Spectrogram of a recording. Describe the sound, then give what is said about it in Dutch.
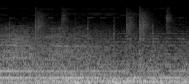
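Steady, loud engine roar of airplanes taking off and landing at Brussels Airport in Zaventem, a continuous low rumble with a droning hum that holds even throughout. “Met zicht op de luchthaven van Zaventem en de vliegtuigen die hier opstijgen en landen.”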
